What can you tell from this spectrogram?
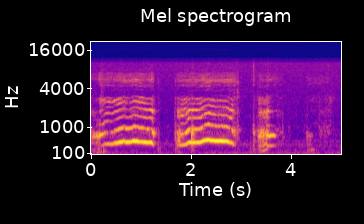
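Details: Dog making funny howling sounds: two drawn-out, slightly wavering tonal notes of about a second each, then a shorter rising-and-falling whine, indoors.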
